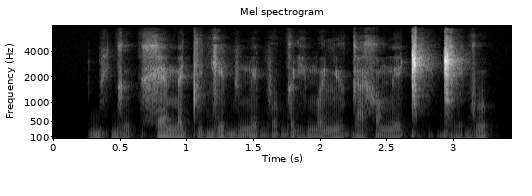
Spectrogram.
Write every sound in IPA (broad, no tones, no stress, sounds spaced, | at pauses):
b i̤ ɡ ɯ | x ɛ m ɛ tʲ ɤ ɡʲ e b i m e b o ɡ ɤ ɾʲ e̤ m ɤ lʲ u ɡ a x ɔ m e ǁʰ i̤ ɡ͡ǁ e ɡ u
